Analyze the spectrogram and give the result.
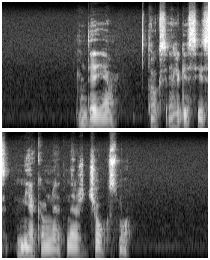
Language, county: Lithuanian, Vilnius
